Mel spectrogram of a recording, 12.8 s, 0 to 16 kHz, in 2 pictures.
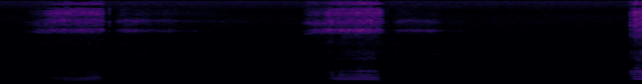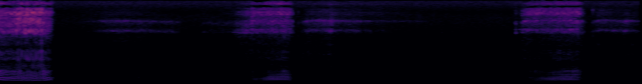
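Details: Sleeping female dog makes rhythmic snorting snores with each breath, five over about 13 seconds, roughly 21 breaths a minute; described as snoring like a pig; snoring.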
